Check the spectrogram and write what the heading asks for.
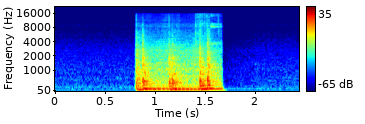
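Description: Drum strokes on a Yoruba talking drum with a curved stick, played right at the microphone: a loud burst of knocking just under a second long, beginning nearly a second in.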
